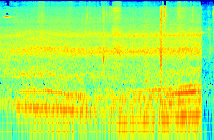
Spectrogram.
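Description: A bus's engine rumbles steadily nearby as it approaches from across the road with traffic noise, rising slightly toward the end before cutting off abruptly.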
